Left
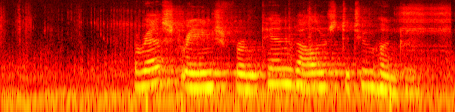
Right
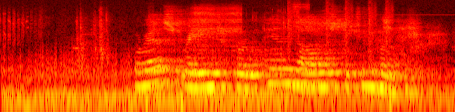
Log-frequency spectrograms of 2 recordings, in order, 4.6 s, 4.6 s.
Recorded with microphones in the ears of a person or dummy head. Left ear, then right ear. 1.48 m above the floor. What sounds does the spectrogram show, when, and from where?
1.3 s a woman speaking: 45° left (ahead or behind), 0.5 m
